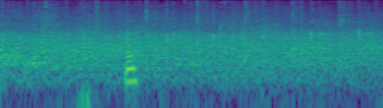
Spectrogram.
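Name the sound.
audience applause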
